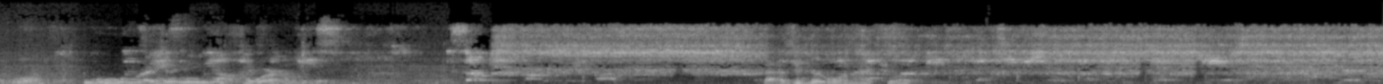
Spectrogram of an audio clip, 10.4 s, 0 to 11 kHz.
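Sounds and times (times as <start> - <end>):
speech: 0.1 - 2.9, 3.5 - 3.9, 5.7 - 7.1
coffee machine hissing steam: 3.7 - 10.3.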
